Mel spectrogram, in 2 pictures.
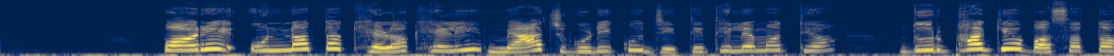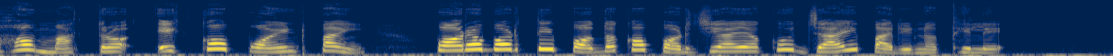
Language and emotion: Odia, neutral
